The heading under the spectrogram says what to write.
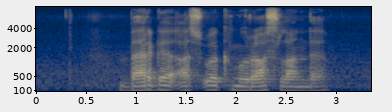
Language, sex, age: Afrikaans, male, 21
